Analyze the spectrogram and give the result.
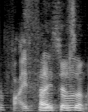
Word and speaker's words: Faitelson: Faitelson. Así se pronuncia, Faitelson.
